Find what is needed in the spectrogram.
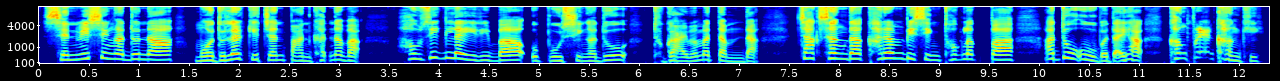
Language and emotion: Manipuri, surprised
